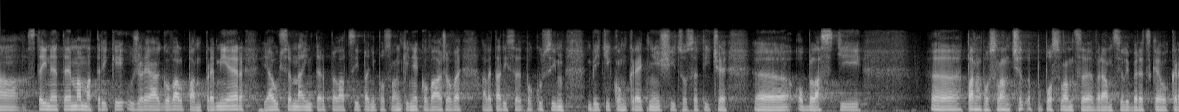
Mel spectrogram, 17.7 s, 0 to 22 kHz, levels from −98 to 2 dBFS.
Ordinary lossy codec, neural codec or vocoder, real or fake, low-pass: Opus, 24 kbps; none; real; 7.2 kHz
